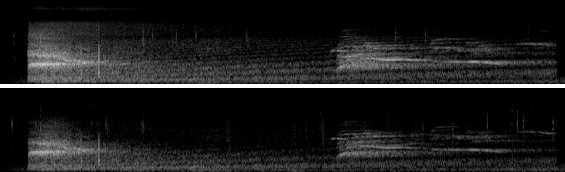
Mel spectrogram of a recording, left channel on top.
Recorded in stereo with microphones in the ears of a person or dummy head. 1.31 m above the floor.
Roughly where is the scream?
Left.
